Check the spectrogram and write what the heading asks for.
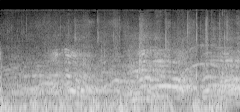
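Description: Voices calling out and talking in an open-air football stadium, over a steady low rumble.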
